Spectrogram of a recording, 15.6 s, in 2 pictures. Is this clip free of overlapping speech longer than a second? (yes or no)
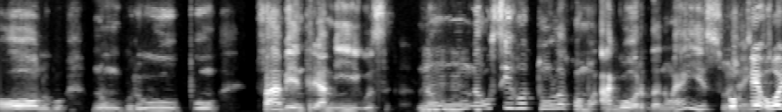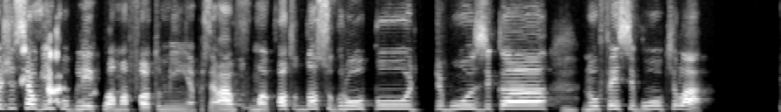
no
